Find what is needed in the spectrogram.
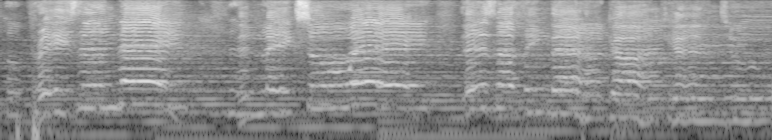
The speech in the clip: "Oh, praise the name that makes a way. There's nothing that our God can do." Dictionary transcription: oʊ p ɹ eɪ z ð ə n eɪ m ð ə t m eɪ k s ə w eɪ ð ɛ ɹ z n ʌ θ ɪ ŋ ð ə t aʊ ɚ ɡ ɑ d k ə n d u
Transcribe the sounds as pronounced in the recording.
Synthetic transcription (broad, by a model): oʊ p ɹ eɪ z ð ə n eɪ m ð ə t m eɪ k s ə w eɪ ð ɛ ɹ z n ʌ θ ɪ ŋ ð ə t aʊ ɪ ɡ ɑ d k ə n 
